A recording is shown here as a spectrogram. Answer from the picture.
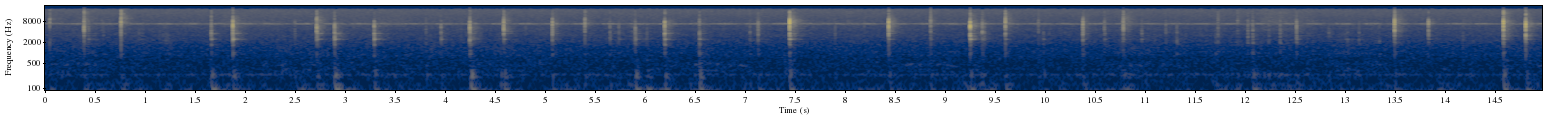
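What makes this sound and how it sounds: Long nails tap irregularly on the hollow composite frame of a rhinestone-decorated tennis racket resting on black cloth. Each tap is a short, dry click with a bright edge, heard over a steady low hum and a faint continuous high tone.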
